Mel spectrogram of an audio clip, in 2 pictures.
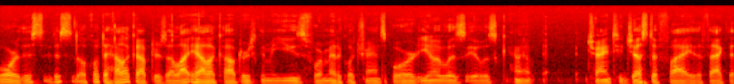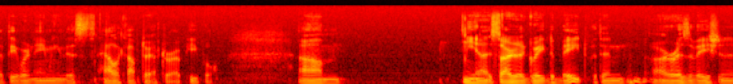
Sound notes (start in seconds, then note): none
